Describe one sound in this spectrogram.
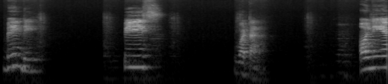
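A young woman speaks calmly and clearly close by, in short phrases.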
